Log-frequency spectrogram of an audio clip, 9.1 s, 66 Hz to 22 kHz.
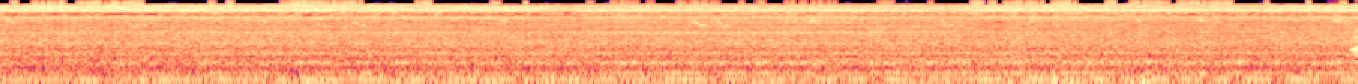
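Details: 2005 Ford Taurus with idle hunting, rising and falling unevenly with hissing air in the background, after the ignition coil was replaced; idle air control valve suspected, owner also hears air escaping elsewhere; cause not confirmed.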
